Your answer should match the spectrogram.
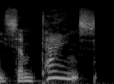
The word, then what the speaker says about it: sometimes: Okay, sometimes you have... – O mejor, sometimes, not sometimes... Sometimes, enfatizando la primera sílaba.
